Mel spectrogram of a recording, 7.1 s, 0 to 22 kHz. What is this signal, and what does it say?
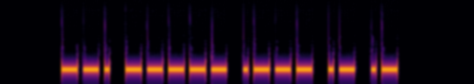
Morse code, heard as a keyed tone, about 15 wpm, 700 Hz. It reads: G0JAA
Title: DXCC-100 Call Signs - 5 Characters - 15wpm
